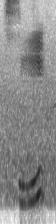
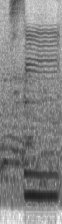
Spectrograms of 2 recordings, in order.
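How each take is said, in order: First: The pitch rises from low to middle. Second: The pitch is high and steady. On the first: "It starts low, then rises to the middle of your range" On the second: "The first tone is high and steady"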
